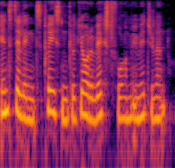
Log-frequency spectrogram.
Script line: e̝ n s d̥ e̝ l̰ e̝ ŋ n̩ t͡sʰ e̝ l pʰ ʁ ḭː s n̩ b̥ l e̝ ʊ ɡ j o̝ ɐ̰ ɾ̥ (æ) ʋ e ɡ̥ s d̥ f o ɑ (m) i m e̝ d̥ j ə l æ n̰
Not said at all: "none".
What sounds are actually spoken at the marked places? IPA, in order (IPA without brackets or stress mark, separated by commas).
æ, m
